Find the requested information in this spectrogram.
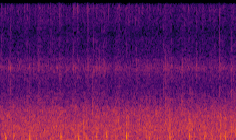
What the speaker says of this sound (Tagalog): Nako na, napakaulan.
